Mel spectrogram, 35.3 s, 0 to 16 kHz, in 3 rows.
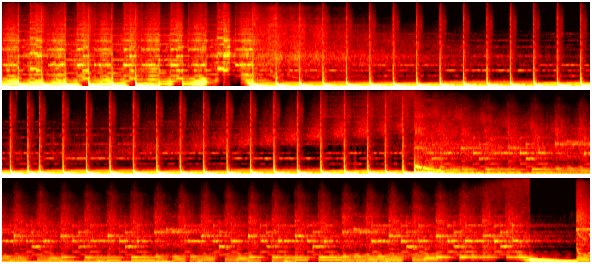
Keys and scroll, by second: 0.1 ctrl+i, 14.9 ctrl+alt+shift+e.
